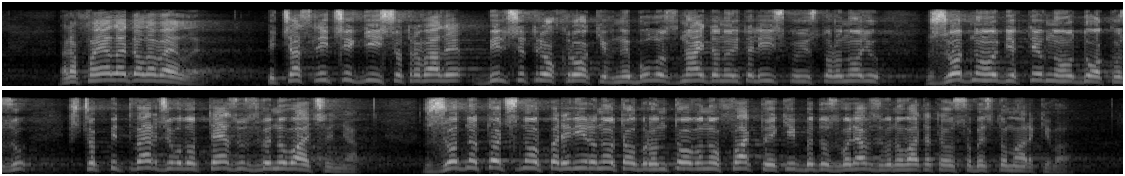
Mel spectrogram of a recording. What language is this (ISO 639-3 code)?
ukr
